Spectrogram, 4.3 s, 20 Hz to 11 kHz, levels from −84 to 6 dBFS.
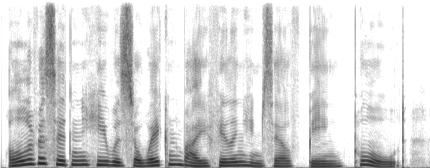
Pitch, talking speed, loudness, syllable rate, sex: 215 Hz, 165 wpm, -16 LUFS, 5.0 syllables/s, female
